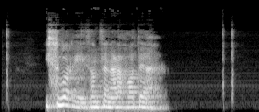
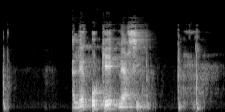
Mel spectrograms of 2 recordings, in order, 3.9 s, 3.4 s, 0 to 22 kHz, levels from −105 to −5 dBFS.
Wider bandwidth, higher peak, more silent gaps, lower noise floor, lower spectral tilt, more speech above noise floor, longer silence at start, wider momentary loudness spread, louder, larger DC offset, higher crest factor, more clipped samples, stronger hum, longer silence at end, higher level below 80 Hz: second, 7.8 kHz vs 9.6 kHz; about the same, -2 dBFS vs -2 dBFS; neither; second, -72 dBFS vs -82 dBFS; first, -5.5 dB/octave vs -3 dB/octave; about the same, 60 dB vs 62 dB; first, 0.7 s vs 0.05 s; second, 17 LU vs 23 LU; first, -13 LUFS vs -20 LUFS; neither; second, 14 dB vs 22 dB; neither; neither; about the same, 0.4 s vs 0.4 s; first, -50 dBFS vs -60 dBFS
